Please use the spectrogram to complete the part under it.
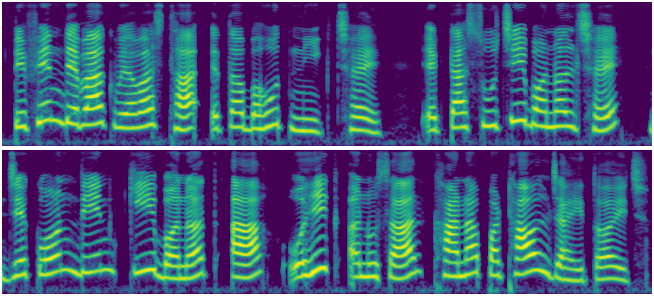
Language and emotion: Maithili, neutral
